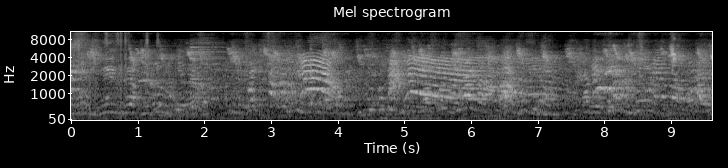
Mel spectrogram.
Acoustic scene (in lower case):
park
